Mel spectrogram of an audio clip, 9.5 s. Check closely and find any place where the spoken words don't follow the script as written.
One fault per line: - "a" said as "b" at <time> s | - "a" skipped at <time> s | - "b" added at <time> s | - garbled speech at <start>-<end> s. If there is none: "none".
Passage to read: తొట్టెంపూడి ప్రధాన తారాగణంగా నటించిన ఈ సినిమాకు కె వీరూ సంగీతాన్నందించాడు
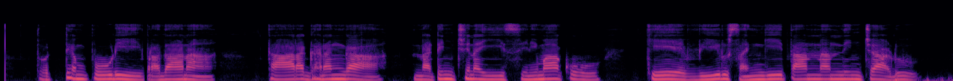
none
